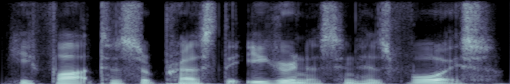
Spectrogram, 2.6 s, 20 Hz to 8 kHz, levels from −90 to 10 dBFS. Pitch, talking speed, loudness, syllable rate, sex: 100 Hz, 210 wpm, -19 LUFS, 5.5 syllables/s, male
